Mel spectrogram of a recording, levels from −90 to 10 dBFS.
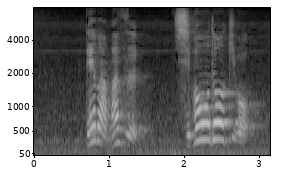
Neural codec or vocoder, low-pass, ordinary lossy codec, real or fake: none; none; none; real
